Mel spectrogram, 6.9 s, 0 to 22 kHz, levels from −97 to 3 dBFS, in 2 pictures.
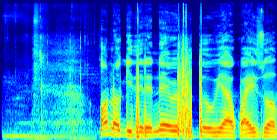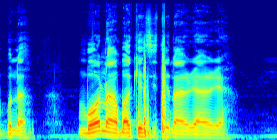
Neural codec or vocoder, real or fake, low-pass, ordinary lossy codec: none; real; 19.8 kHz; none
